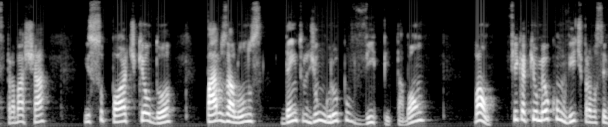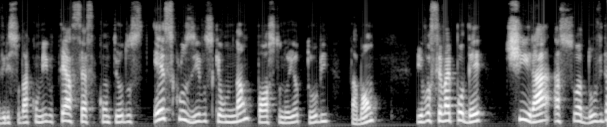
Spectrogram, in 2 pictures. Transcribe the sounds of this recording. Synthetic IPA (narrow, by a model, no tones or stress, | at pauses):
sɪ̥pɾɐbaʃaɾ | ɪsupɔɾt͡ʃɪ̥kɪewd̪o | paɾɐʊzalũnʊz | d̪ẽnt̪ɾʊd͡ʒɪũɡɾupʊvipɪt̪a̰bõw̃ | bõw̃ | fikakiʊmewkõvit͡ʃɪ̥pɾɐvoseviɾɪst̪ud̪aɾkõmiɡʊt̪ẽasɛsʊɐkõnt̪eud̪ʊz | eskluzivʊskɪewnɐ̃w̃pɔst̪ʊnʊut̪ubɪ | t̪abõw̃ | ɪvosevajpod̪eɾ | t͡ʃiɾaɾɐsuɐd̪uvid̪ɐ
